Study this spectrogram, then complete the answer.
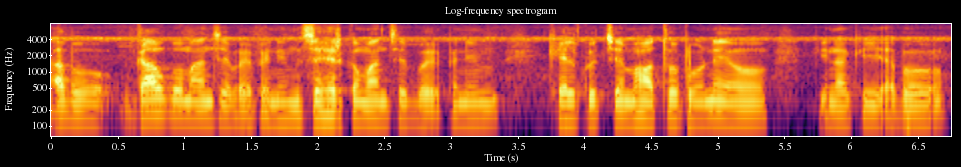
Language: Nepali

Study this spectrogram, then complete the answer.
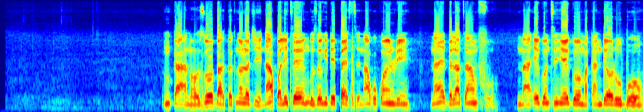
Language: Igbo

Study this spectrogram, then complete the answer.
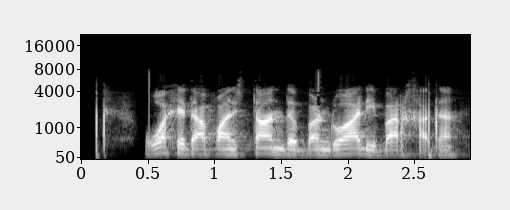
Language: Pashto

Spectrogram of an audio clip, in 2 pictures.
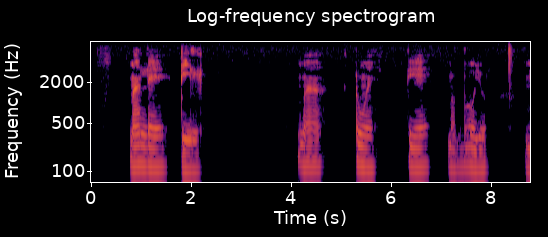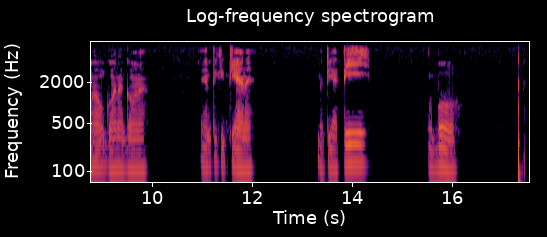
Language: Acoli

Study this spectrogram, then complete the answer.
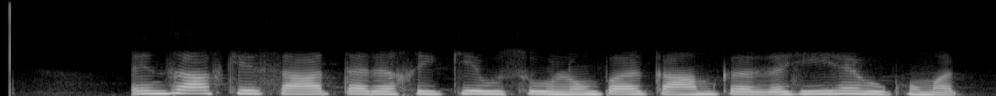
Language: Urdu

